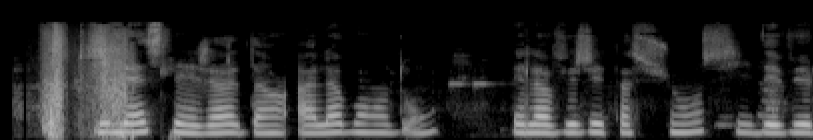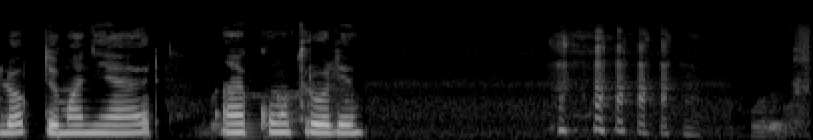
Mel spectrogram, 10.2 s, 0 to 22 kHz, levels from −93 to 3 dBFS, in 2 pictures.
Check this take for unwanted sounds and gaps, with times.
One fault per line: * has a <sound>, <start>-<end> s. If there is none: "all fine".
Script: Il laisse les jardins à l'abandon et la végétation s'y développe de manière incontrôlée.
* has a laugh, 8.5-9.5 s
